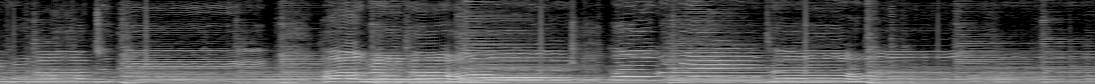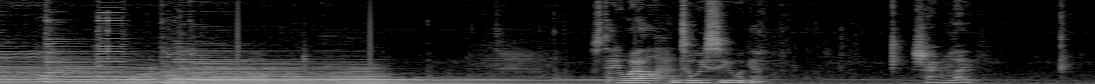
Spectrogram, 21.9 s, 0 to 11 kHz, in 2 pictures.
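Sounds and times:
woman singing: 0:00.0 - 0:13.6
cello: 0:00.0 - 0:16.2
acoustic guitar: 0:00.0 - 0:17.9.

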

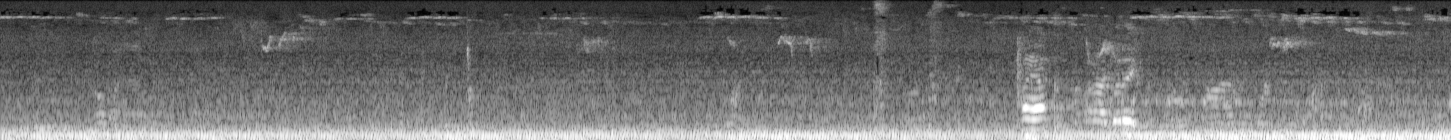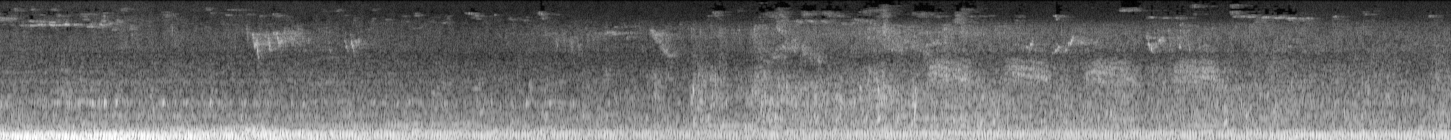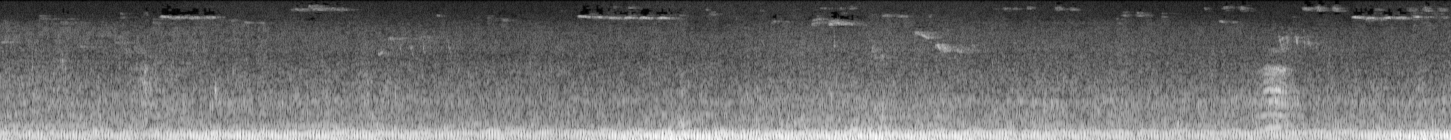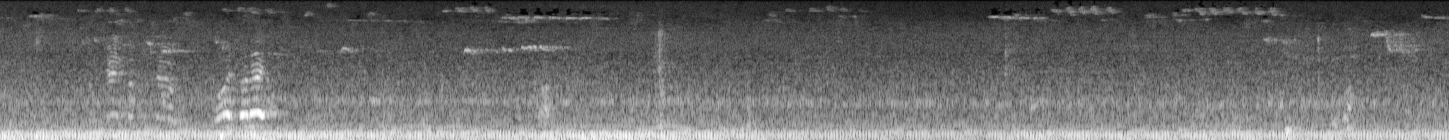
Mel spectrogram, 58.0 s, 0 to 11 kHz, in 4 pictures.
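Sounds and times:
boat engine humming: 0:00.0 - 0:58.0
small birds chirping: 0:00.0 - 0:58.0.

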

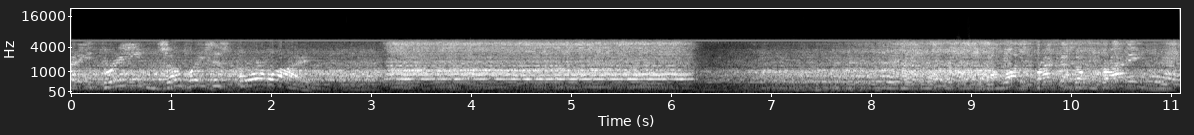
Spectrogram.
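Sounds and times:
race car engines roaring: 0:06.9 - 0:11.0.

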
